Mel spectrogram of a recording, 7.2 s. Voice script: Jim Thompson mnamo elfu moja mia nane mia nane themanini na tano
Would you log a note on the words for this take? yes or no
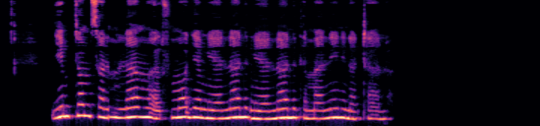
no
